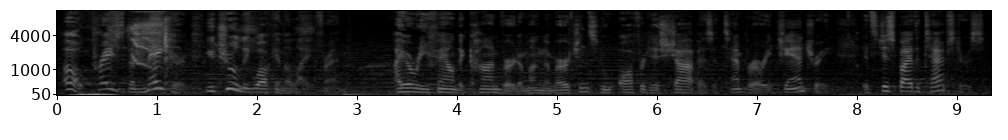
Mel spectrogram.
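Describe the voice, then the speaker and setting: An actor playing an eager, devout religious brother in a fantasy video game, earnest and pious. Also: male voice, medium pitch, wildly swooping pitch, brisk, music in the background. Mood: joyful piety. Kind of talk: video game character acting.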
